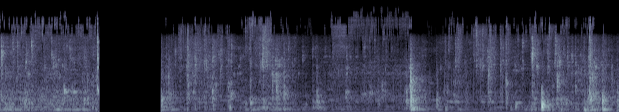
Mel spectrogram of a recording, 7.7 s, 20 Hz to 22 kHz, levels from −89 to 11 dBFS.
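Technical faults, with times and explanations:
Throughout, Bluetooth SBC compression: the top end is thin and keeps flickering in and out, with a gritty grain riding on everything. That's the sound of this codec starved of bits. Its eight sub-bands get only a small bit allocation, so the quiet treble bands drop to nothing now and then while the rest are crudely quantised, leaving noise and aliasing. The damage is heavy, which points to a low bitrate, likely something around 64 kbps.
1.24 to 2.02 s, audio dropout to silence: the sound simply stops for about 0.78 s and then picks up again mid-flow. The gap is dead digital silence, with no room tone or background at all, so the input was probably lost and the recorder kept writing silence. A brief disconnect or a glitch in the link is the likely cause. Whatever happened during that stretch is just gone.
4.55 to 6.29 s, train of clicks: a steady ticking sits on top of the sound, about 11 clicks per second at a regular pace, roughly twenty in all. 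They peak at about the same level as the sound itself, so they're hard to miss. The clicks all have much the same shape, which means one source firing repeatedly, likely interference from nearby gear or a faulty connection or power supply.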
